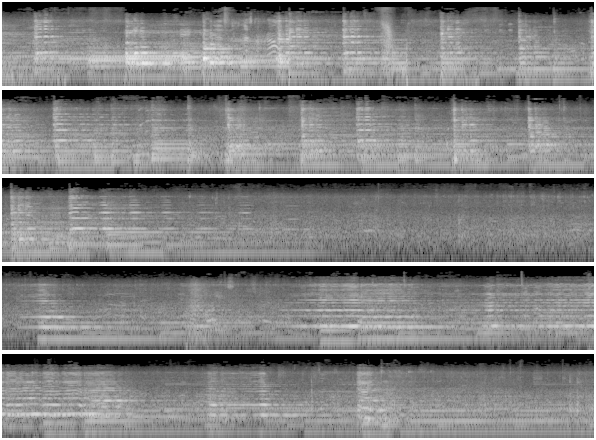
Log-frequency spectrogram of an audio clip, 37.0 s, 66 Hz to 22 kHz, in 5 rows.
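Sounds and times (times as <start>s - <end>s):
solo cello: 0.0s - 19.0s, 22.3s - 37.0s.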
